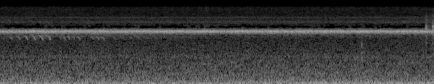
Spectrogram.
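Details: Insects screeching, offered for sleep and tinnitus relief: one steady, unbroken high-pitched ringing tone holds without pause, with a faint pulsing chirp near the start over a constant soft background hiss.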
